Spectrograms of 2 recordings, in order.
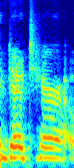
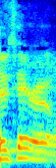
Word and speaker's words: doTERRA: Oh, doTERRA oils. – doTERRA oils.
